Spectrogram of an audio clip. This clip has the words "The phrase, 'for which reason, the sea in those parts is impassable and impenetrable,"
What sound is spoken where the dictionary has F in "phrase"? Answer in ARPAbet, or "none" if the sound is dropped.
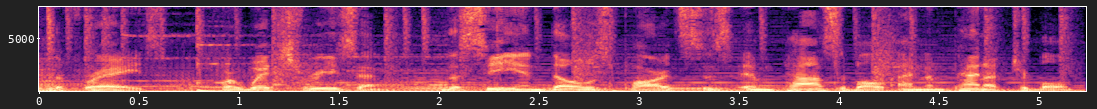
F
